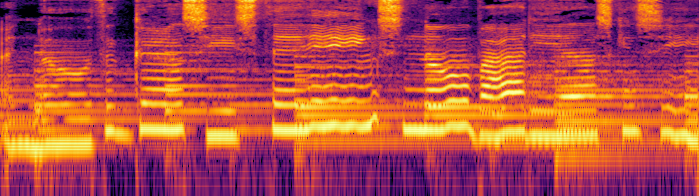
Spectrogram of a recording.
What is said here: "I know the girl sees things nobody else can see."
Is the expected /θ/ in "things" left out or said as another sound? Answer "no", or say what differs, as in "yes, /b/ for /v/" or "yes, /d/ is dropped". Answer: no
